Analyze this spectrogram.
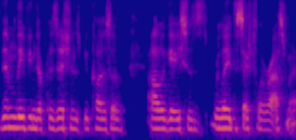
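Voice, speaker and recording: Against a quiet background, a woman talks at a very fast pace in a dark, mellow tone, with a fairly low pitch and monotone, flat intonation. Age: 60s. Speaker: law professor and author. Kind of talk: interview. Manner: conversational, with frequent false starts.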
